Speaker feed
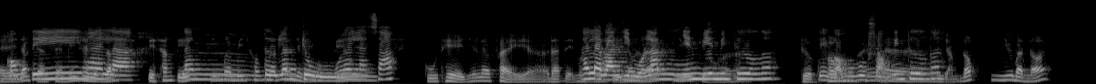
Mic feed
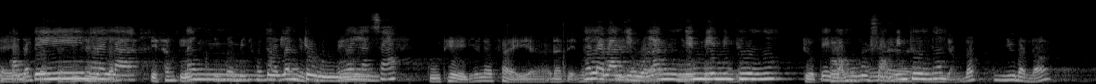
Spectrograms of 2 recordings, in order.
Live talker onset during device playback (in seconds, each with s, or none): none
